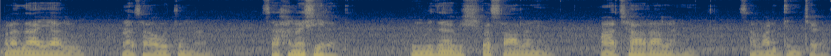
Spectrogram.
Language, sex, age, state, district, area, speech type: Telugu, male, 18-30, Telangana, Medak, rural, spontaneous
